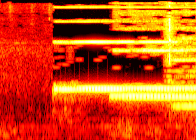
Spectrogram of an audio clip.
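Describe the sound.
A chairman's bell rings to call a parliamentary vote, starting abruptly after a quiet moment with a steady, loud, bright electronic tone that holds to the end.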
